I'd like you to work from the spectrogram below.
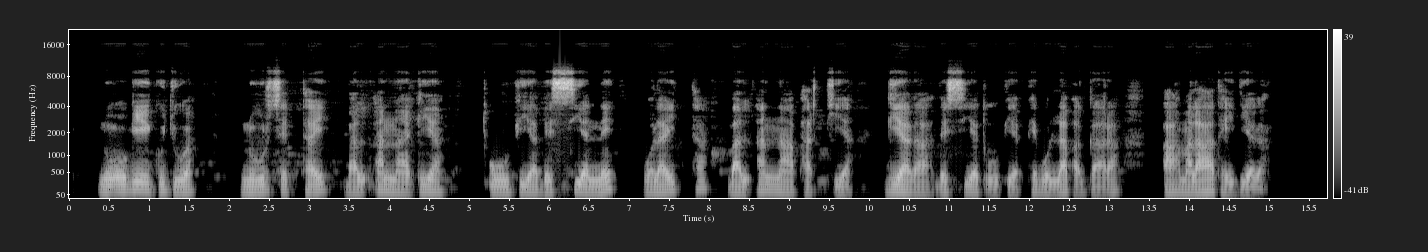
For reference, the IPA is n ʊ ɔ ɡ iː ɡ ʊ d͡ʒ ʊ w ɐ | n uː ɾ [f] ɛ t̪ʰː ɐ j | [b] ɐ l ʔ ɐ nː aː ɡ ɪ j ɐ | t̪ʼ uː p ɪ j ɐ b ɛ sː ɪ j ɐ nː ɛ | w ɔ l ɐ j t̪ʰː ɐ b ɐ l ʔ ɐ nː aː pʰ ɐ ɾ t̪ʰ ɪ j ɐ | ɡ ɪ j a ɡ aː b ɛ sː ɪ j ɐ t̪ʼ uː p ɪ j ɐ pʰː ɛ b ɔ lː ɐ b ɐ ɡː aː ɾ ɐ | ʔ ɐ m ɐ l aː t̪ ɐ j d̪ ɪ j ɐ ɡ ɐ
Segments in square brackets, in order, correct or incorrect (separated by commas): incorrect, correct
